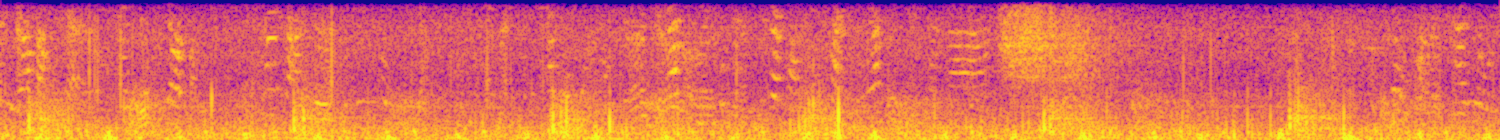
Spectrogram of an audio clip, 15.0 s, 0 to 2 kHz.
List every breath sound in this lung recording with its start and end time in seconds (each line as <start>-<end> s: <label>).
0.19-1.08 s: inhalation
0.21-0.74 s: wheeze
1.10-1.99 s: exhalation
2.85-3.74 s: inhalation
3.00-3.47 s: wheeze
3.78-4.67 s: exhalation
5.46-6.36 s: inhalation
5.52-6.00 s: wheeze
6.41-7.31 s: exhalation
7.89-8.79 s: inhalation
8.06-8.54 s: wheeze
8.86-9.75 s: exhalation
10.46-11.35 s: inhalation
10.53-11.01 s: wheeze
11.33-12.22 s: exhalation
12.88-13.78 s: inhalation
13.02-13.49 s: wheeze
13.81-14.71 s: exhalation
